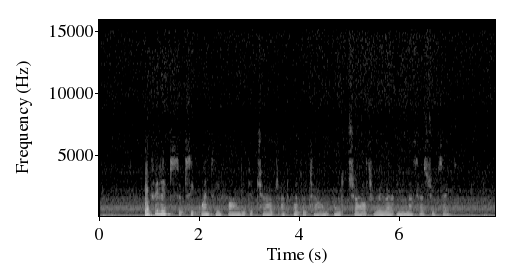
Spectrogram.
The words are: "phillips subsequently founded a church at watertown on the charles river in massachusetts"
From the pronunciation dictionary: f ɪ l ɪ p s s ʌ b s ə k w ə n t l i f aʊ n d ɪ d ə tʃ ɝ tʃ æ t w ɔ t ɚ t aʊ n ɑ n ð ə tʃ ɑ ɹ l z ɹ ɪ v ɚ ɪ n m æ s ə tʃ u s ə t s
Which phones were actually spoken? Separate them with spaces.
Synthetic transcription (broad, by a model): f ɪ l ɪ p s s ʌ b s ə k w ə n t l i f aʊ n d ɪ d ə tʃ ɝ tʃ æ t w ɔ t ɚ t aʊ n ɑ n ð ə tʃ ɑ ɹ l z ɹ ɪ v ɚ ɪ n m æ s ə ʃ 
